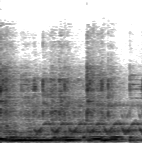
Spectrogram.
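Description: Music soundtrack with a police-siren sound effect: a quick warbling wail, about five sweeps a second, over steady musical notes.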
